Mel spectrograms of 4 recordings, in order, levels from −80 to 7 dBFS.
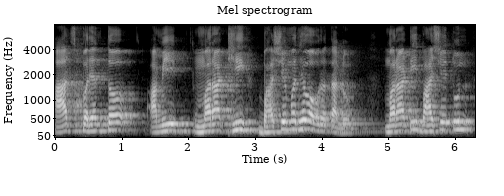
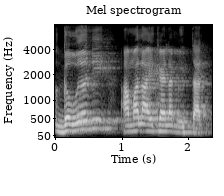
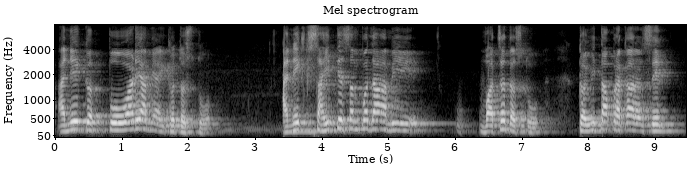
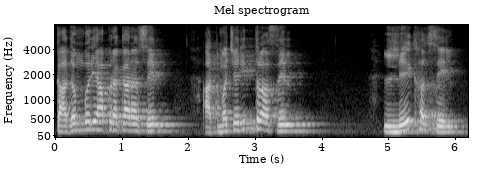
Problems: background sounds at intervals, echo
